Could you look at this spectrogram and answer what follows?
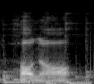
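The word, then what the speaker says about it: ほのお: the usual copula since hono uh um by the way should be accented on the first syllable if I recall correctly.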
